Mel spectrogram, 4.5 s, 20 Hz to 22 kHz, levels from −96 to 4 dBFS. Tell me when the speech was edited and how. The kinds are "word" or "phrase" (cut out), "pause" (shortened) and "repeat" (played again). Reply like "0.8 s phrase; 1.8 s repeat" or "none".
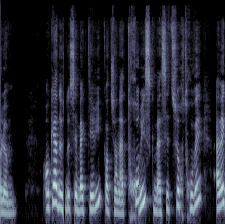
1.3 s word; 2.8 s word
